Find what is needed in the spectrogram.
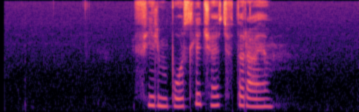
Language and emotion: Russian, neutral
